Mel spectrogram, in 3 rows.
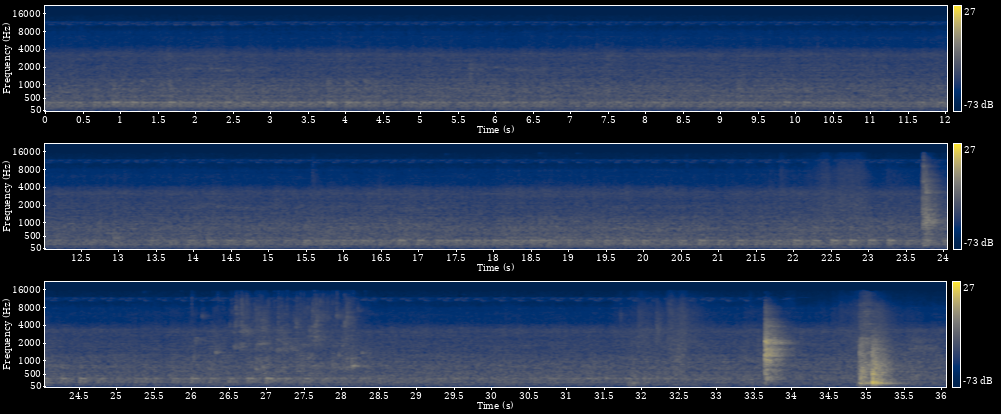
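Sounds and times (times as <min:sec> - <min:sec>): potter's wheel humming: 0:00.0 - 0:34.6.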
